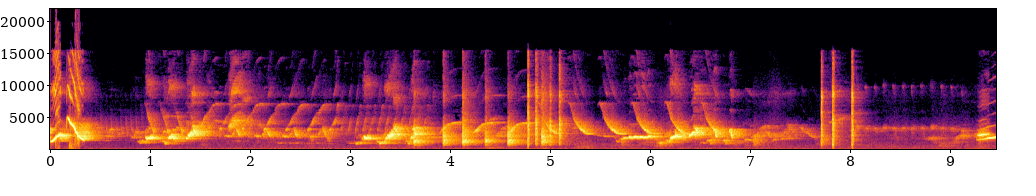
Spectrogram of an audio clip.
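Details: White-rumped shama (murai batu) singing while sunned in the morning, meant to stimulate quiet shamas: long run of rapid chattering and whistled notes, varied and mimic-like, with a few sharp clicks.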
